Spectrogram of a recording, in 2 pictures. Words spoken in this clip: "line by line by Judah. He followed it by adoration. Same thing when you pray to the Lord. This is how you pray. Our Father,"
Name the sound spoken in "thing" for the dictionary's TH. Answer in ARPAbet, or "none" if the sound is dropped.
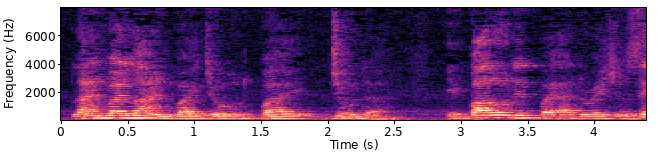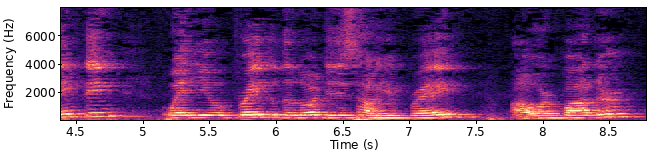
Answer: T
